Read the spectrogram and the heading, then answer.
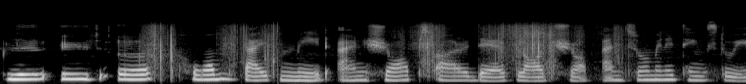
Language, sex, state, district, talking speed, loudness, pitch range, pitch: English, female, Haryana, Jhajjar, 150 wpm, -19 LUFS, 190-230 Hz, 200 Hz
